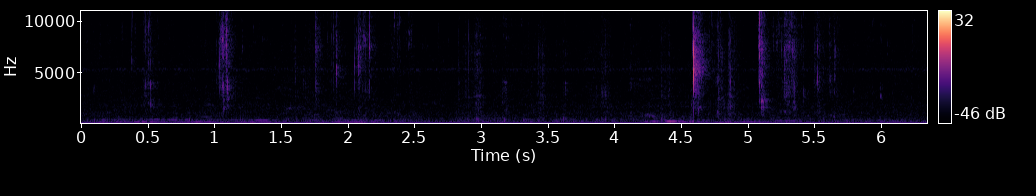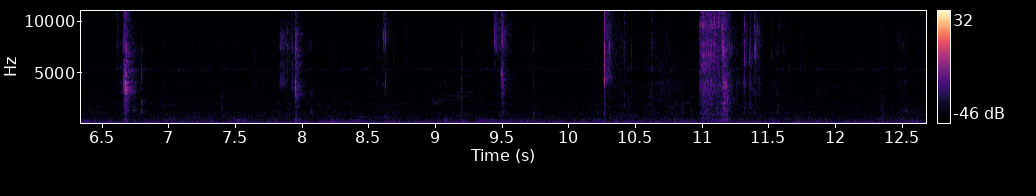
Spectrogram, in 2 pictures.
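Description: Close-up eating sounds of a person chewing buttered shrimp: scattered sharp mouth clicks and smacks. The loudest comes about four and a half seconds in, and a small cluster comes near the end.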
